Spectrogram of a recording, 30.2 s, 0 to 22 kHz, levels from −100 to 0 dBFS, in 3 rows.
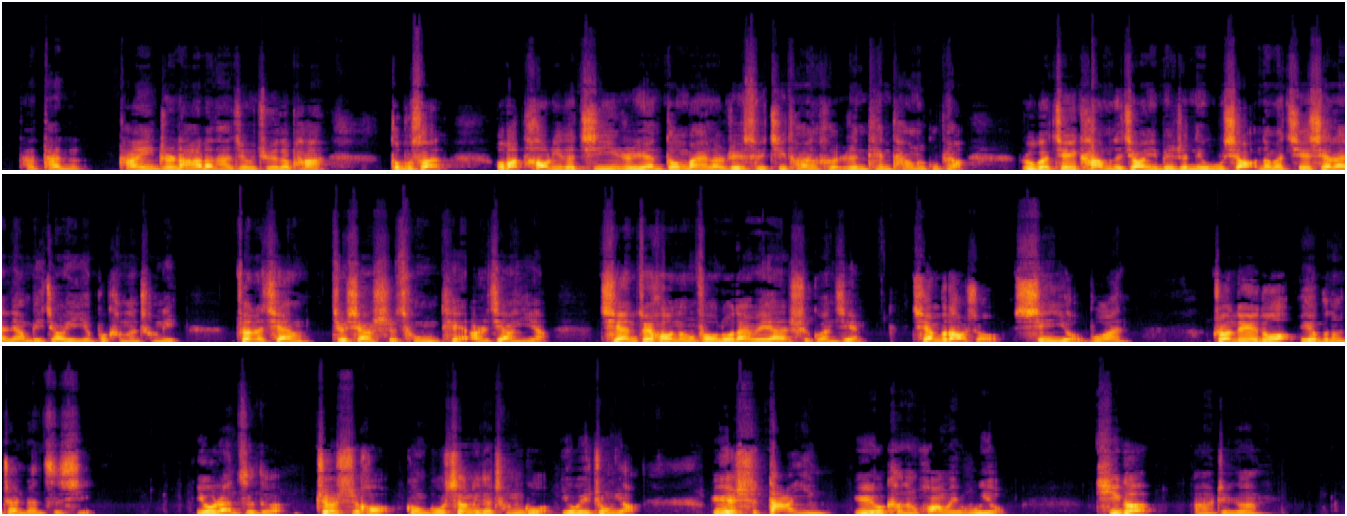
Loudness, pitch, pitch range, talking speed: -19 LUFS, 100 Hz, 85-120 Hz, 290 characters per minute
